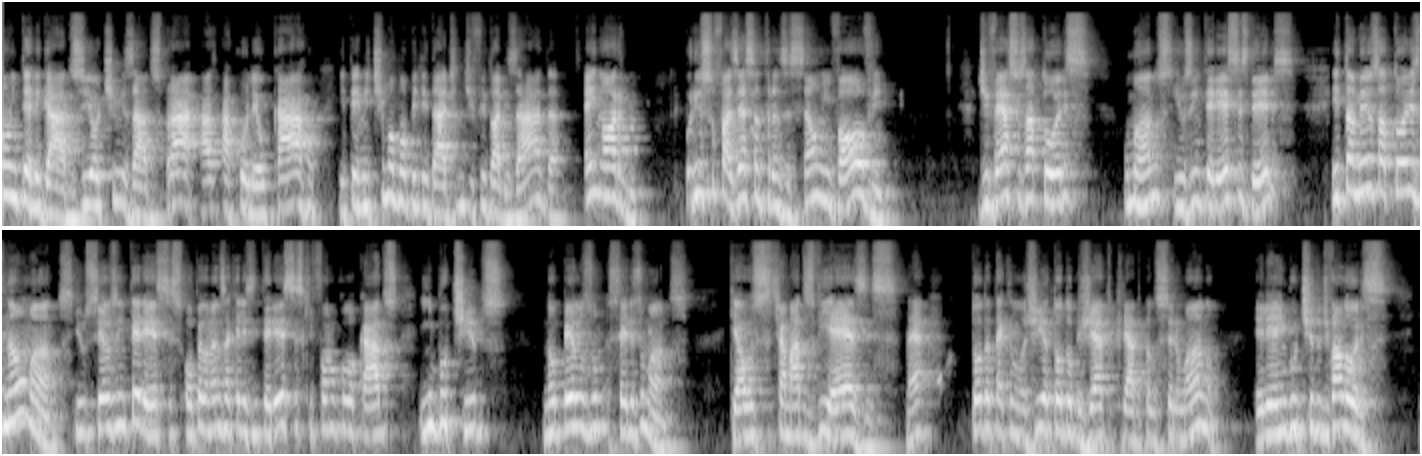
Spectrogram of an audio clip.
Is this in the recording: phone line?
no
